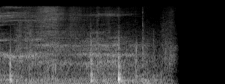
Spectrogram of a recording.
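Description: Car cabin noise with two sharp knocks about a second in, the second louder, then the sound cuts off suddenly near the end.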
